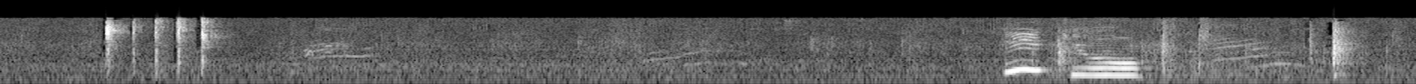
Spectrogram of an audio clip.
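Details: Nine-year-old neutered, front-declawed male Domestic Shorthair cat at an adoption shelter gives a drawn-out, wavering meow after a few clicks, while a woman coaxes him with quiet words.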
